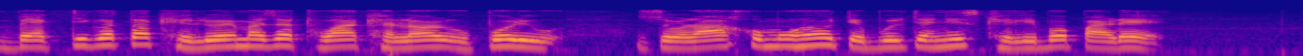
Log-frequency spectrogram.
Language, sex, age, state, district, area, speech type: Assamese, female, 45-60, Assam, Biswanath, rural, read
